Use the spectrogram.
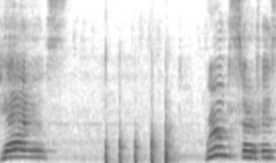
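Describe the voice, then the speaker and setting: A squeaky, put-on character voice from a woman, extremely high in pitch, with ordinary pitch variation. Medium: solo performance. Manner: curt, brisk.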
